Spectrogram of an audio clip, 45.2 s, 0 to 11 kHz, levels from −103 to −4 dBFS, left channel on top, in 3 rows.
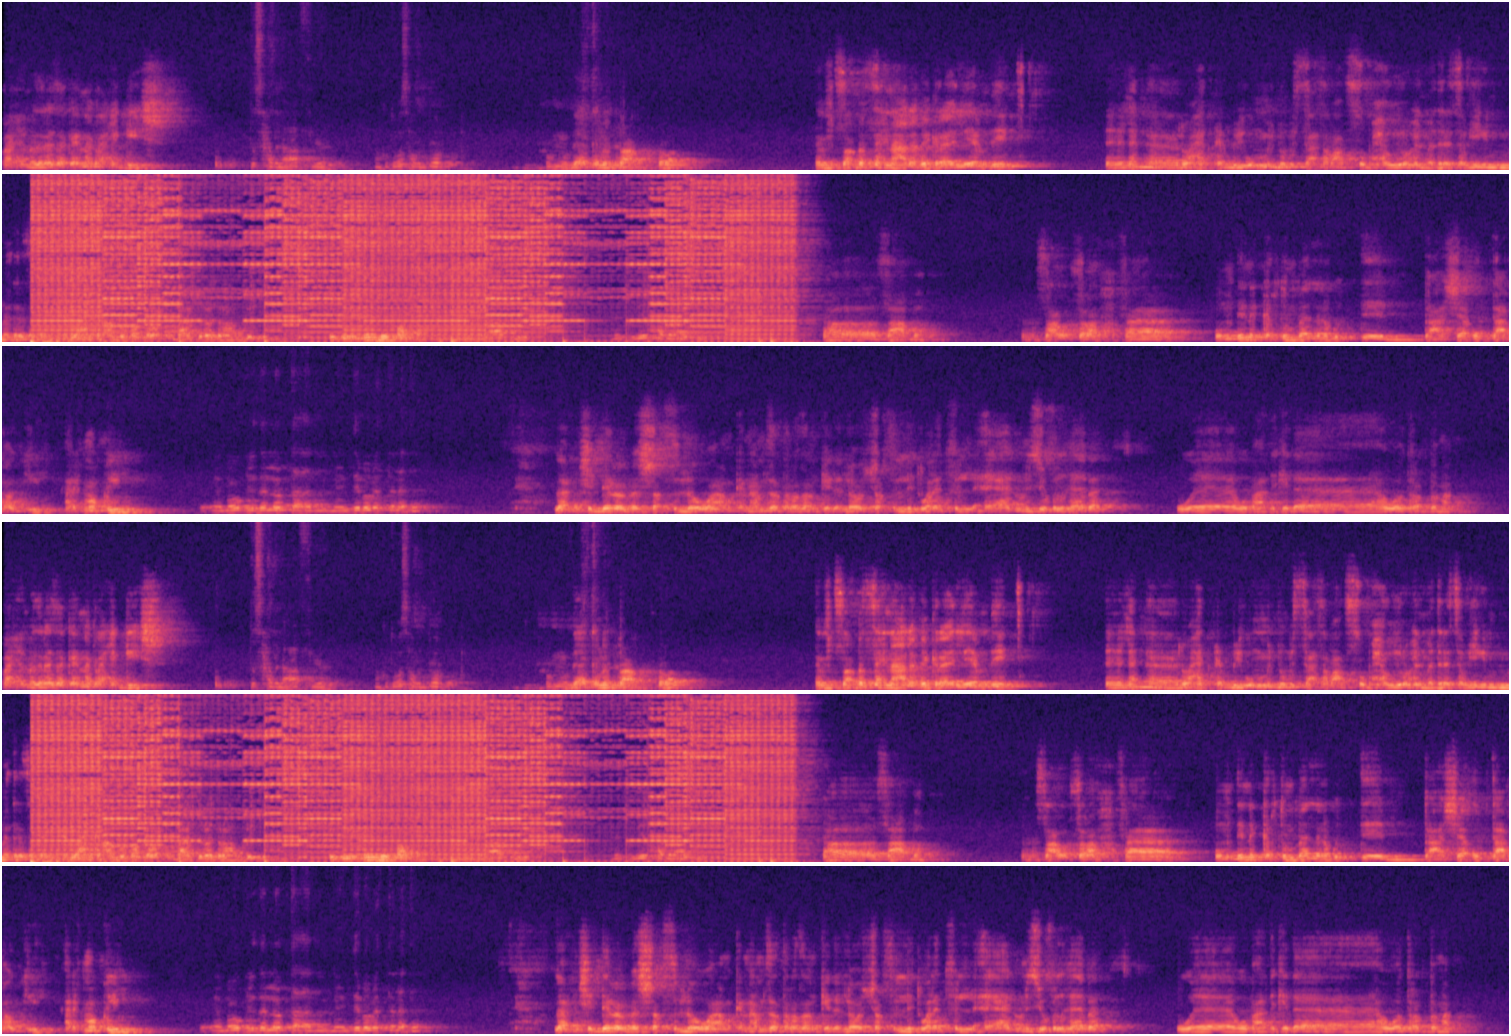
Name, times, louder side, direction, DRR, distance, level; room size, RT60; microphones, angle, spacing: voice 1, 0.0-1.6 5.6-6.7 8.1-10.1 11.0-17.8 18.3-19.5 23.3-24.3 25.3-26.8 27.2-31.4 35.3-41.1 41.9-44.6, right 2 dB, 70° right, 5 dB, 5.3 m, -29 dB
voice 2, 2.5-3.3 3.7-4.4 5.4-6.3 11.3-11.6 19.7-20.4 21.2-22.2 32.1-34.3, equal, 20° right, 2 dB, 2.8 m, -35 dB
sound 1, 15.3-23.0, equal, 5° right, 2.4 m, -25 dB
27.0 x 25.0 x 7.0 m, 0.91 s
head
